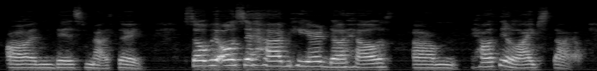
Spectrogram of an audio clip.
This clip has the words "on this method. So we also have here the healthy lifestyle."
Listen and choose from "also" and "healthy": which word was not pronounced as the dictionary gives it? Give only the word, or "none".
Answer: none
